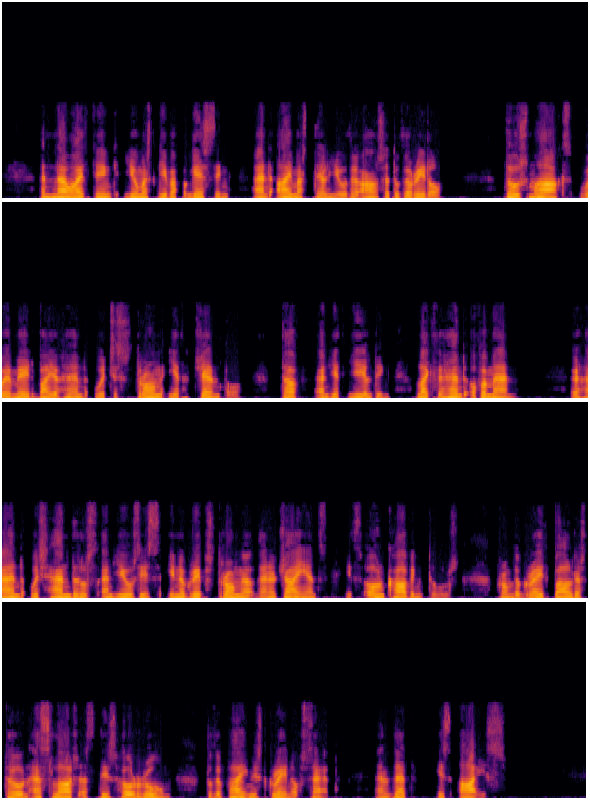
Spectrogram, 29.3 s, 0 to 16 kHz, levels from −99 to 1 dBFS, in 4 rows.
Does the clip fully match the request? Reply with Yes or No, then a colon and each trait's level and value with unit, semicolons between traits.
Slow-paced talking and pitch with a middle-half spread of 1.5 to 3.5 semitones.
No: average, 165 wpm; average, 3.1 semitones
